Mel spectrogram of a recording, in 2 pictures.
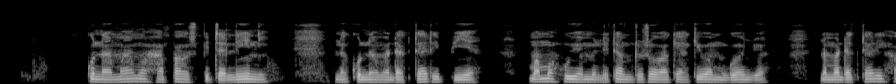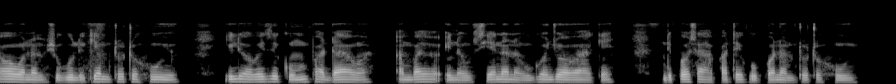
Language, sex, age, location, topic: Swahili, male, 18-24, Kisumu, health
